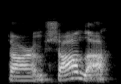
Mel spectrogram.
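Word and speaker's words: Dharamshala: top of the Indian Hindu City daram Shala daram Shala as it is pronounced in Hindi means spiritual dwelling combining the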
